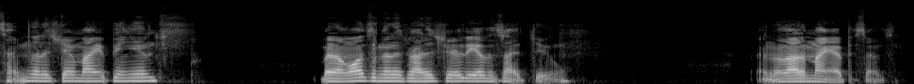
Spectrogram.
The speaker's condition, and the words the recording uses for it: Cerebral palsy. For me, I got a low voice when you see me in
